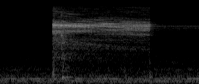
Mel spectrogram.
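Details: Eurus emergency ventilator, a low-cost device that automates a manual resuscitator bag using a blood-pressure cuff, shown during a demonstration: a single sharp one-second hiss of air as the cuff vents.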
